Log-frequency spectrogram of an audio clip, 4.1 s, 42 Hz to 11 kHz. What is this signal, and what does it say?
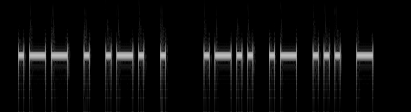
Morse code, heard as a keyed tone, about 22 wpm, 700 Hz. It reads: WERE LAST
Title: Pangram Challenge v2 - 22wpm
